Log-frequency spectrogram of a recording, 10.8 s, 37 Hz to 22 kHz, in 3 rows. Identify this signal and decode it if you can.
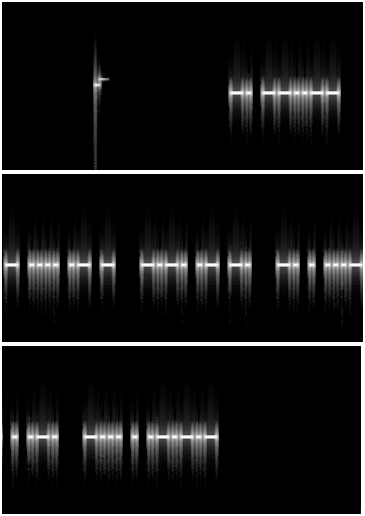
Morse code, heard as a keyed tone, about 30 wpm, 700 Hz. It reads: N, THAT CAN NEVER BE.
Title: Sentences from Top 300 Words and Abbreviations 30wpm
